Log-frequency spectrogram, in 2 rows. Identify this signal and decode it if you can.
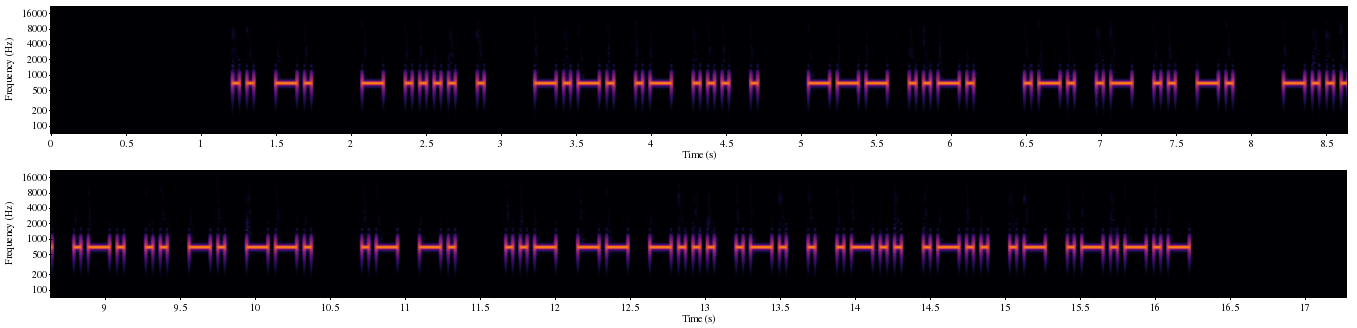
Morse code, heard as a keyed tone, about 25 wpm, 700 Hz. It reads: IN THE CASE OF RAIN BRING AN UMBRELLA.
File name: practice / 25wpm / Sentences with 3-Word Phrases - 25wpm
